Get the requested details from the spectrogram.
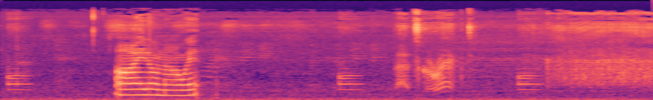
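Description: A handheld game console beeps and chimes.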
